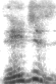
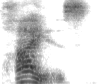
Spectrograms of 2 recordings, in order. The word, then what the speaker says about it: Pages: right now I'm looking it's pases Andy pases all right is is how you pronounce it so I want to make sure I pronounce it correctly so payz is a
